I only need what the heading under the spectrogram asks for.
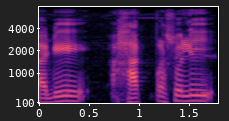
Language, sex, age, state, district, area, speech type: Assamese, male, 60+, Assam, Dhemaji, rural, spontaneous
